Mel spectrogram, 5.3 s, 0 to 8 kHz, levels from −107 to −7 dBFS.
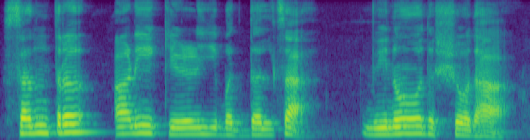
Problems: constant background noise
